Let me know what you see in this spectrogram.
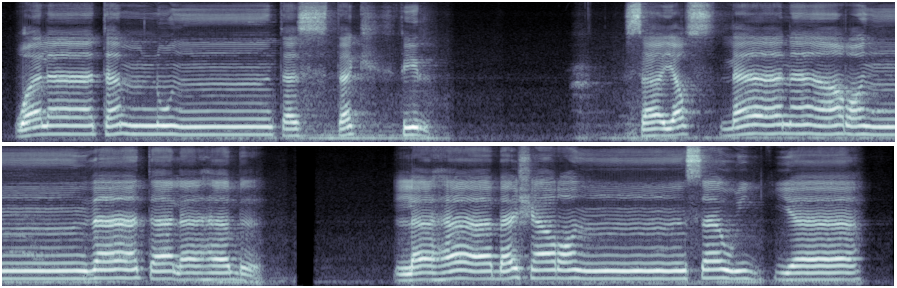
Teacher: bisa kita dengarkan ghunah pada contoh-contoh bacaan Ikhfa ini ditipiskan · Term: ghunah Ikhfa yang bersifat tipis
